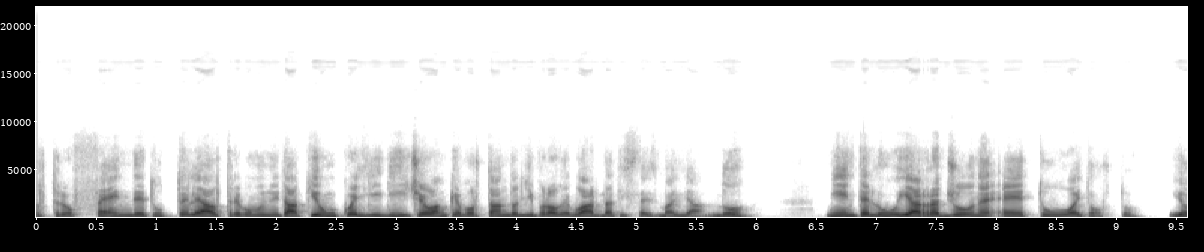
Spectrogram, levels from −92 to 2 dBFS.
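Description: A speech recording, with no technical fault to be heard anywhere in it. Nothing in the signal chain calls for a time, a cause or a fix.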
